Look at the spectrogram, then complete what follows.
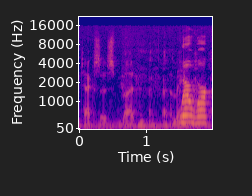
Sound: laughter

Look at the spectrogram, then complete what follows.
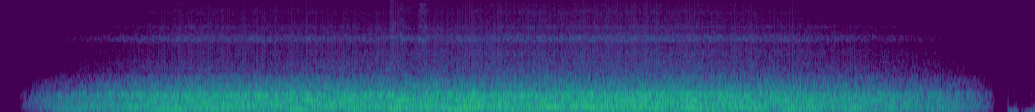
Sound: spoopy sound

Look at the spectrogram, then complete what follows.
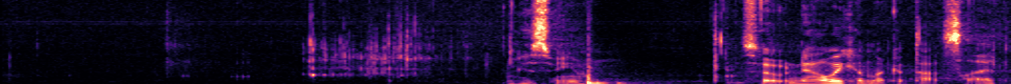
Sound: ice clacking

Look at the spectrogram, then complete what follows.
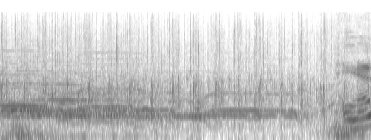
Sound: applause and cheering

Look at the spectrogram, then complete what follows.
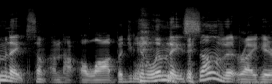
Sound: laugh

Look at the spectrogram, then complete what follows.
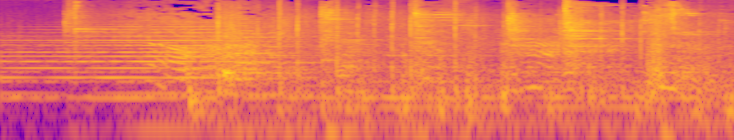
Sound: grunting

